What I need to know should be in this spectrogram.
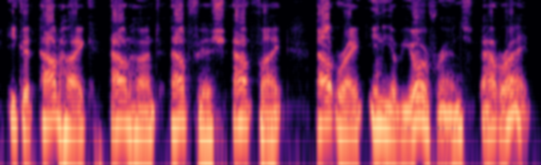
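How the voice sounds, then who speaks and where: A man voicing a pompous, excitable middle-aged husband who declaims grandly in a dry, close sound. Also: mid-range voice, slow pace, dry recording. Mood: indignant. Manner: indignant, declaiming, self-important.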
